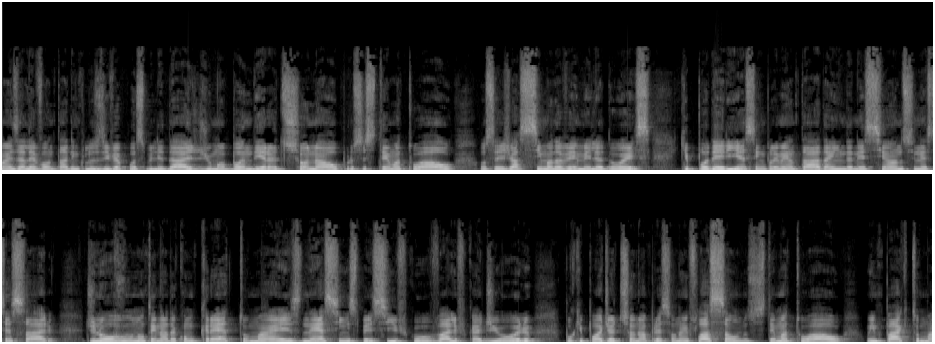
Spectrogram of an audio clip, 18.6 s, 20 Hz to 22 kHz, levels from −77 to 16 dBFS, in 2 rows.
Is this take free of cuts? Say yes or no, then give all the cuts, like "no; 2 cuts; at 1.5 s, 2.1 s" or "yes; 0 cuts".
yes; 0 cuts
